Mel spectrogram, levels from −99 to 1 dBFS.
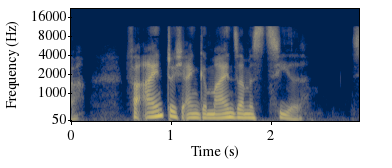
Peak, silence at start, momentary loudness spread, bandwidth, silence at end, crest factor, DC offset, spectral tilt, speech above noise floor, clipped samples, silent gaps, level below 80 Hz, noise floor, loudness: -10 dBFS; 0 s; 12 LU; 11.5 kHz; 0 s; 18 dB; under 0.1%; -5 dB/octave; 33 dB; under 0.1%; none; -54 dBFS; -57 dBFS; -25 LUFS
